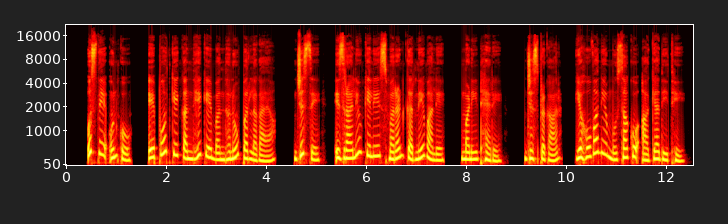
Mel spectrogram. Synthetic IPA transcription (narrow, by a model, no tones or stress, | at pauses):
ʊsneʔʊnko | eːpoːt̪kekɐ̃nd̪ʱekebɐ̃nd̪ʱənõpɐɾlɐɡaːja | d͡ʒɪsːe | ɪs̬ɾaːɪlijõkeliesməɾəɽkɐɾneʋaːle | mɐɽ̃iʈʰɛːɾeː | d͡ʒɪspɾɐkaːɾ | jɐɦoːʋanemuːsakoʔaːɡjad̪iːt̪ʰiː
